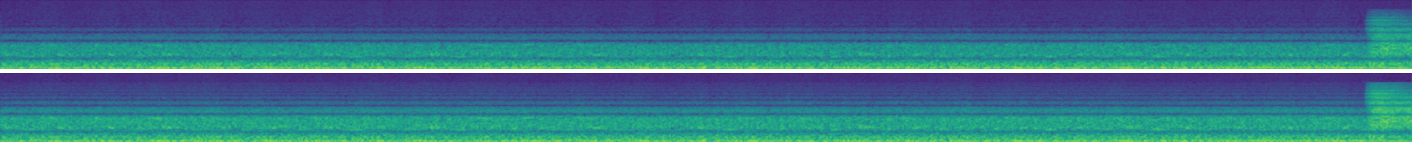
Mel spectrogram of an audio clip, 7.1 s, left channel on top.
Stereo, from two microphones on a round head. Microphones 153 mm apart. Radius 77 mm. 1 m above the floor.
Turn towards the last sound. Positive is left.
turn(degrees=-50)  # may be behind; listen again after turning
